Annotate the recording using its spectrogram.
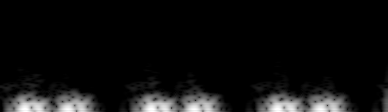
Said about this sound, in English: Just as suddenly as it began, it stopped, leaving us with only the sound of its heavy breathing and the pounding of our own hearts.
